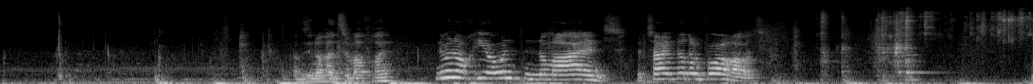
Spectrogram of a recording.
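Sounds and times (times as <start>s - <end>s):
low hum: 0.0s - 10.3s
speech: 3.0s - 7.8s
hotel room keys jingling as handed over at a front desk: 8.2s - 10.3s.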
